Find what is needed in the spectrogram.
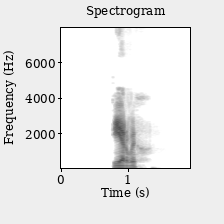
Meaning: genitive/prepositional plural of пе́рвое (pérvoje)
- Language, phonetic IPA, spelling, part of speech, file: Russian, [ˈpʲervɨx], первых, noun, Ru-первых.ogg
